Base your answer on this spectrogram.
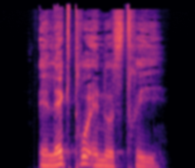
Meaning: electrical industry
- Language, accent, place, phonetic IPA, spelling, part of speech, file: German, Germany, Berlin, [eˈlɛktʁoʔɪndʊsˌtʁiː], Elektroindustrie, noun, De-Elektroindustrie.ogg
